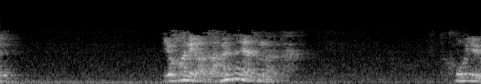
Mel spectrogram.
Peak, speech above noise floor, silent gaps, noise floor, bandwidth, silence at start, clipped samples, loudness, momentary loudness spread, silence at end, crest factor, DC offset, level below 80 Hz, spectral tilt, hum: -2 dBFS; 30 dB; none; -47 dBFS; 5.2 kHz; 0 s; under 0.1%; -19 LUFS; 19 LU; 0 s; 20 dB; under 0.1%; -48 dBFS; -4 dB/octave; none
